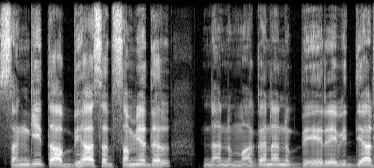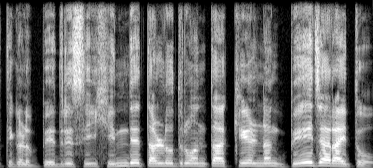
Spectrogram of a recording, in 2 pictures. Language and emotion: Kannada, surprised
